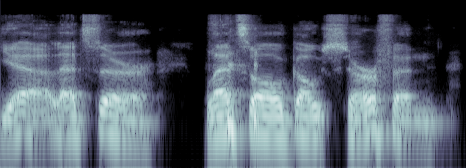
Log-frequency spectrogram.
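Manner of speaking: slow, drawn-out audiobook narrator voice. Imitating an audiobook narrator another speaker admired: imitating the narrator Stephen. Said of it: "That's a pretty good impression".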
